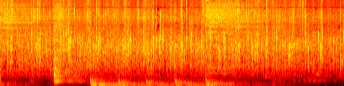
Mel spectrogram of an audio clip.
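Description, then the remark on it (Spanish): An audience breaks into steady applause for Panama, a dense wash of clapping that stays loud throughout, with faint low voices murmuring underneath. “Un fuerte aplauso para Panamá, que nos mira mucho.”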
